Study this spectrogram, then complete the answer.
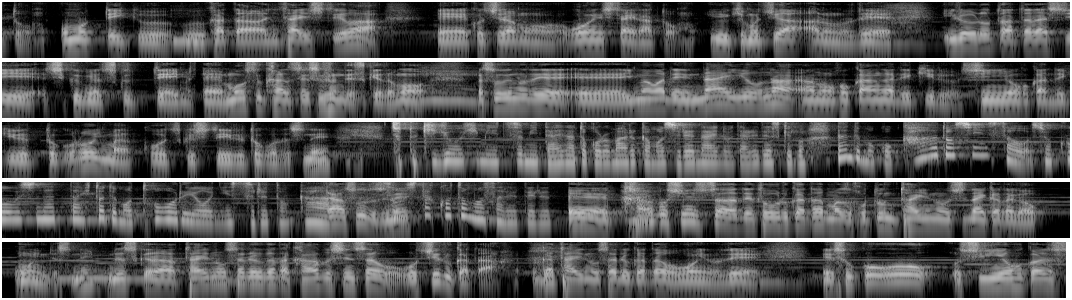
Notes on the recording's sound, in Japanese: ハッピー・サイエンス・ユニバーシティ未来創造・東京キャンパスにて「天使のモーニングコール」公開録音が行われました。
